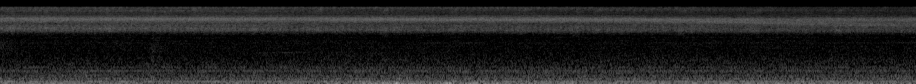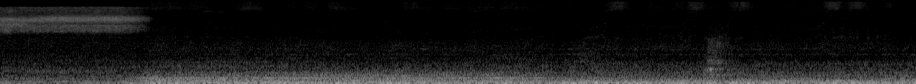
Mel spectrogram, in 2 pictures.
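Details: Tsukutsuku-boshi cicada at Akisaizaki Station, Hiroshima Prefecture, recorded from the waiting room, singing energetically: an intense high continuous buzz for about ten seconds that cuts off abruptly, leaving low rumbling outdoor noise.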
